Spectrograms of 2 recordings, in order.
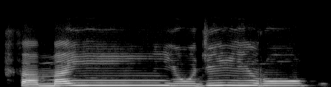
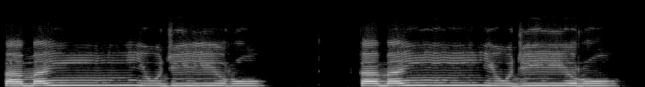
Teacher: We are assimilating their sounds and saying my, right? So the sound of the noon sakin is kind of skipped, but the nasal of this letter remains.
